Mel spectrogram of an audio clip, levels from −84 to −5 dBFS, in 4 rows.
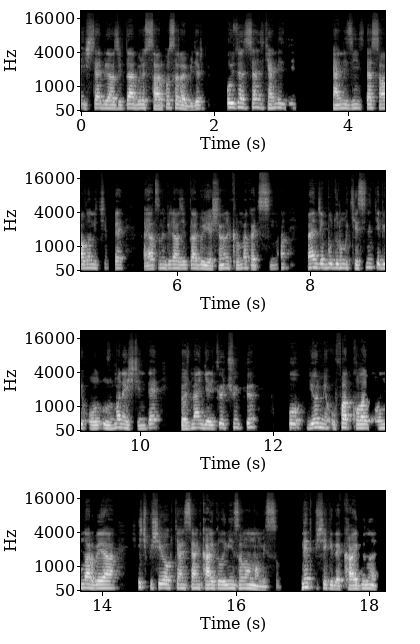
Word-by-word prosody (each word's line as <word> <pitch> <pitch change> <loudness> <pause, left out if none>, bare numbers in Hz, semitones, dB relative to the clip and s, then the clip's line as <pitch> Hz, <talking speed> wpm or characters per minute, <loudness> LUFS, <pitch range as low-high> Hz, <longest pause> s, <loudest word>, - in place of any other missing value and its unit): işler 145 +2 -2
birazcık 130 -2 -1
daha, 145 -1 +5
böyle, 140 0 -1
sarpa 120 +4 +1
sarabilir. 130 -3 -1 0.3
O 165 - +6
yüzden 165 0 +3
sen 165 0 -2
s 155 - -8
kendi 145 +2 -2
zi 150 0 -11 0.5
kendi 130 +2 +1
zihinsel 140 +1 -3
sağlığın 140 0 +2
için 135 +1 -11
ve 135 -1 -4 0.2
hayatını 120 +4 -2
birazcık 135 -1 -1
daha, 140 -1 +1
böyle, 130 -1 +3
yaşamını 130 +4 -2
kılmak 135 +2 -5
açısından 125 +3 -6 0.3
bence, 155 0 +1
bu 150 -1 -1
durumu 150 -2 -1
kesinlikle 150 +2 -4
bir 145 - +5
ol 130 +1 +1
uzman 140 +5 +1
eşliğinde 130 +3 -3 0.3
çözmen 145 +5 +2
gerekiyor. 135 +3 +1
Çünkü, 160 +2 -5 0.5
bu 150 -1 -1
diyorum 160 +2 +3
ya 145 - -5
ufak, 160 +5 +3
kolay 145 0 +5
konular 145 0 +3
veya 135 -1 +4 0.3
hiçbir 170 -3 -4
şey 150 +2 +2
yokken 145 -1 +1
sen 140 0 +1
kaygılı 135 -1 +4
bir 135 - +1
insan 135 +1 -1
olmamışsın. 100 -10 0 0.3
Net 170 +1 +1
bir - - -9
şekilde 130 -4 0
kaygını 120 +2 +4
140 Hz, 175 wpm, -23 LUFS, 130-150 Hz, 0.5 s, O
